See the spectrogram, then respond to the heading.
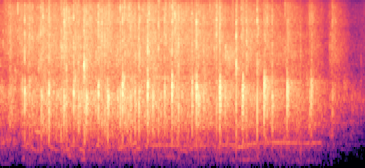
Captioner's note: audience applauds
